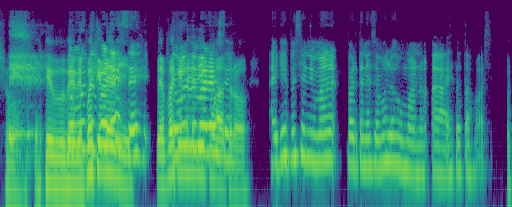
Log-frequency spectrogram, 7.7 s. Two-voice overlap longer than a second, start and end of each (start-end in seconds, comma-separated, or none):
1.0-3.6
